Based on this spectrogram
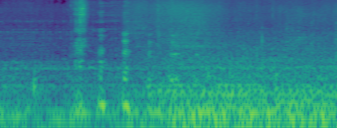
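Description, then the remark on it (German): Steady low rumble of road noise inside a car moving at walking pace, with a few brief thumps and rattles near the start before the drone settles. “Und um dem Motto aber treu zu bleiben unseres Podcasts, was so ein bisschen zum Leid der anderen Verkehrsteilnehmerinnen und Verkehrsteilnehmer ist, wir fahren Schritttempo.”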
